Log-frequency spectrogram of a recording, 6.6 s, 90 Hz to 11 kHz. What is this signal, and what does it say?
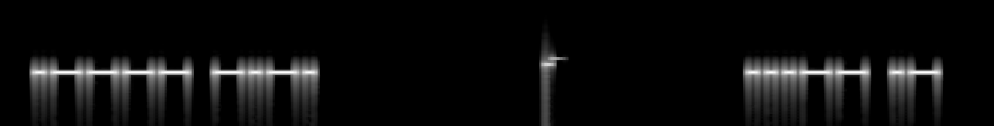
Morse code, heard as a keyed tone, about 20 wpm, 700 Hz. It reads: 1 C 3 A
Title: Single-Letter Single-Number 20wpm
